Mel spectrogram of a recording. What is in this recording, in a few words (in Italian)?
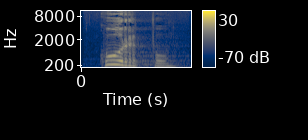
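"curpu", Vernazzese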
